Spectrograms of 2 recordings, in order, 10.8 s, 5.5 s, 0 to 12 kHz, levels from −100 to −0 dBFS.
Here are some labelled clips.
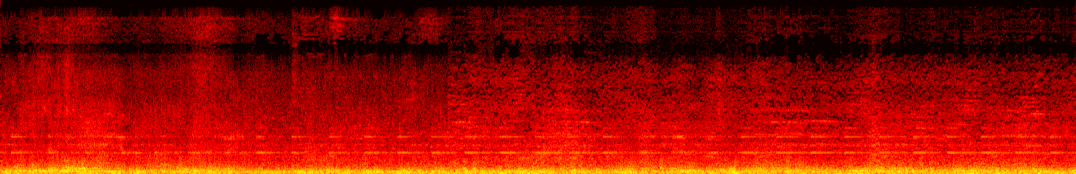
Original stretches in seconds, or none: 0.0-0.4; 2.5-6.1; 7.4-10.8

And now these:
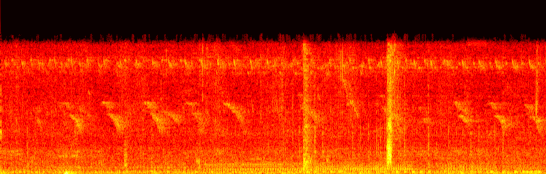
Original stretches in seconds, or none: 0.0-5.5

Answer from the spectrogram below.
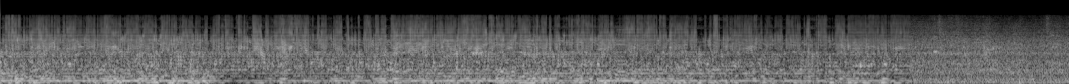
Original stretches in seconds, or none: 9.1-10.7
